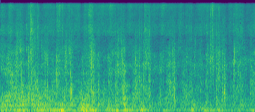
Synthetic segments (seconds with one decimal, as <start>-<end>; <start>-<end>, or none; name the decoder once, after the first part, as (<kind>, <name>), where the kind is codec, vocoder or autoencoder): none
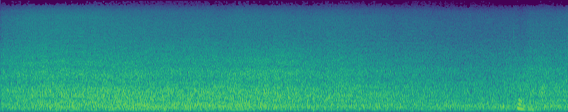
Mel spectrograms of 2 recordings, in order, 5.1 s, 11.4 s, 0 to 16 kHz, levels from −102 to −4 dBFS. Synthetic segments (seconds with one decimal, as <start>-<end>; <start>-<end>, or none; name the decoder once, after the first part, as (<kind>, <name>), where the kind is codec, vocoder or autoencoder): none

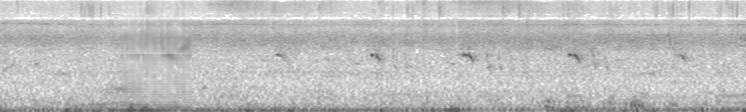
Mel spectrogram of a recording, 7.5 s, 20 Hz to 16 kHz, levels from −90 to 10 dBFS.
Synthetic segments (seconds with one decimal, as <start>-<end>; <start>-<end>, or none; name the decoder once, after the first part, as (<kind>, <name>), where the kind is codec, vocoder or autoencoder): 1.2-1.9 (vocoder, BigVGAN v2)

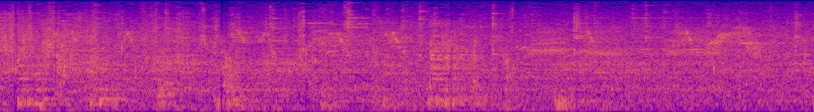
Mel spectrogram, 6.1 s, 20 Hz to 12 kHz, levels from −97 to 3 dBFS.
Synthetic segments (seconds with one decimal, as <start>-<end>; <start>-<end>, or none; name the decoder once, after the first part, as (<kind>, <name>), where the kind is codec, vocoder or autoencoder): 0.0-1.4 (vocoder, BigVGAN v2); 2.8-4.1; 5.4-6.1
